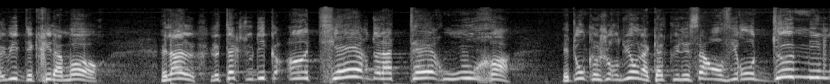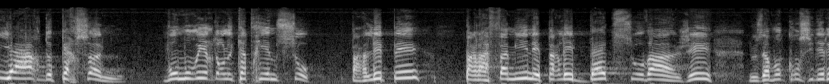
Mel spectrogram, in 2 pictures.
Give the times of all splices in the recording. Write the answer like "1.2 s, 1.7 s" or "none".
10.4 s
